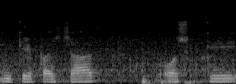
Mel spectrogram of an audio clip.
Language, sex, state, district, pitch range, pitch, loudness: Hindi, male, Bihar, Saharsa, 125-135 Hz, 130 Hz, -33 LUFS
